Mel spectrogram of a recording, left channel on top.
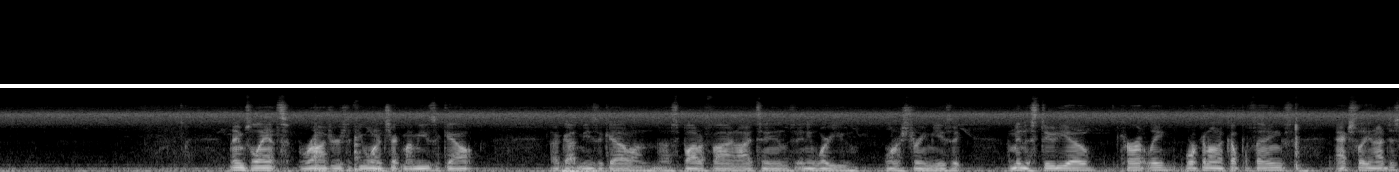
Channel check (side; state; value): left; silent; 59 dB below the other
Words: Name's Lance Rogers. If you want to check my music out, I got music out on Spotify and iTunes, anywhere you want to stream music. I'm in the studio currently working on a couple things, actually, and I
